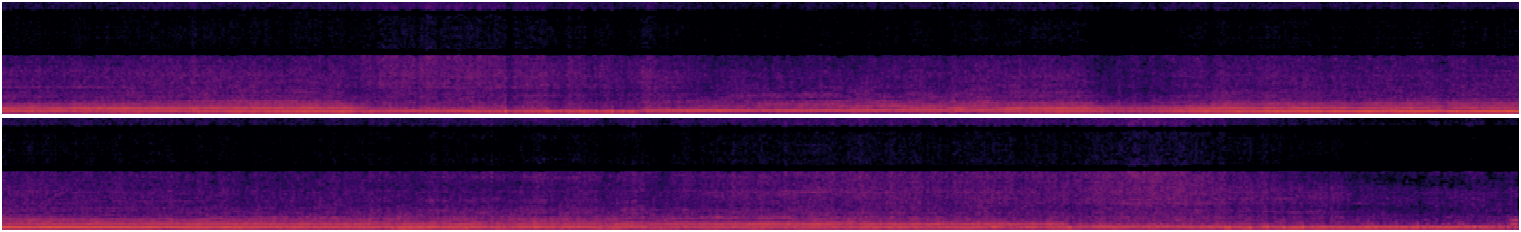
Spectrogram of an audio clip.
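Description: Small motorcycle engine running under way, a buzzy note that falls about four seconds in and climbs back, holds steady through the middle, and drops off over the last few seconds as the bike slows.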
